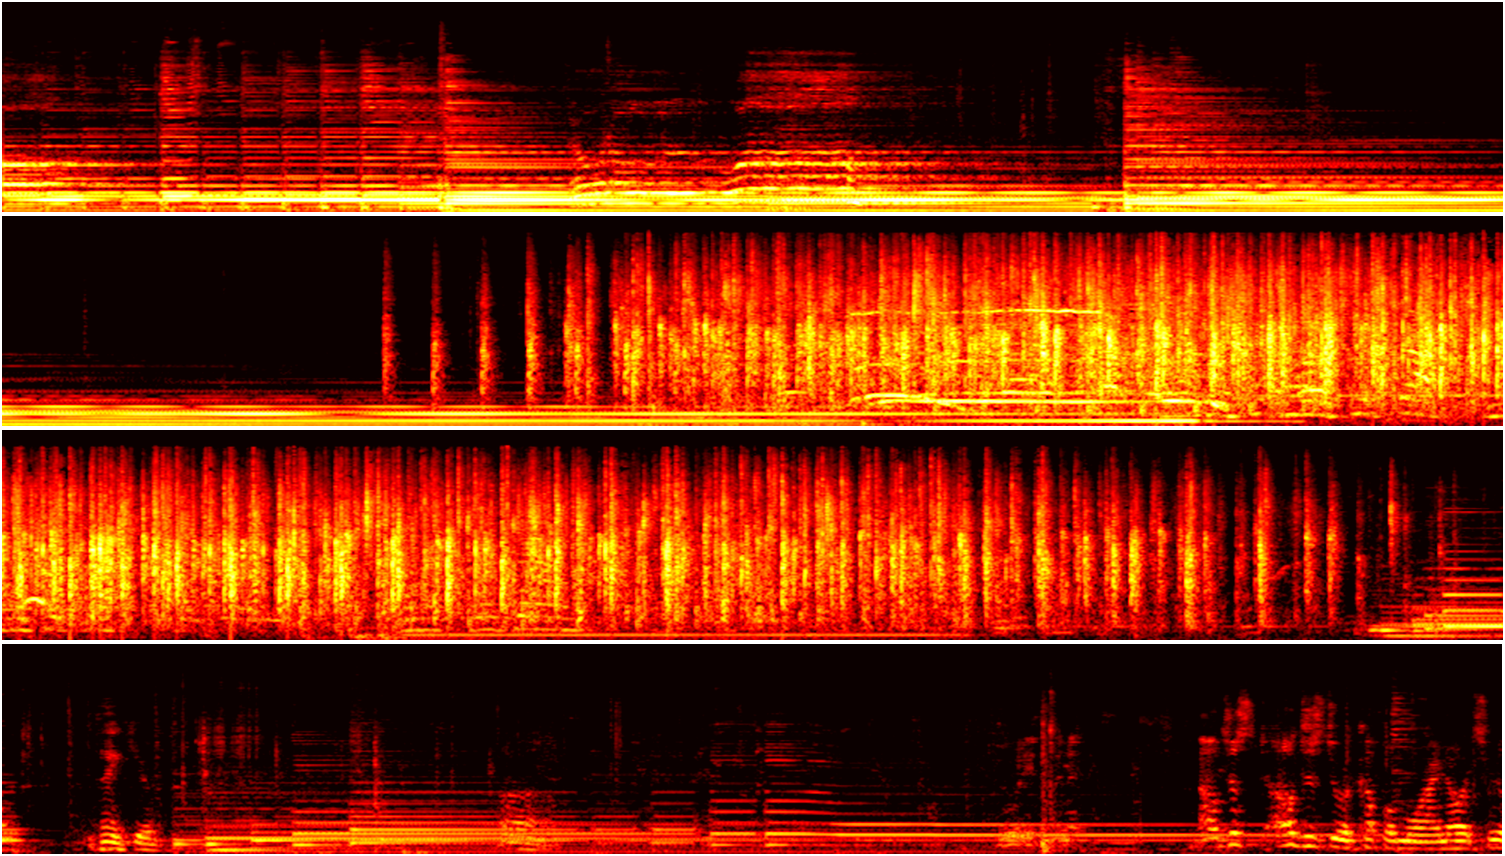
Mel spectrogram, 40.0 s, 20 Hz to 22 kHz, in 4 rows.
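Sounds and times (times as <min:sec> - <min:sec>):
acoustic guitar notes and chords: 0:00.0 - 0:18.8, 0:22.0 - 0:26.6, 0:29.1 - 0:40.0
audience clapping and cheering: 0:12.5 - 0:30.2.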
